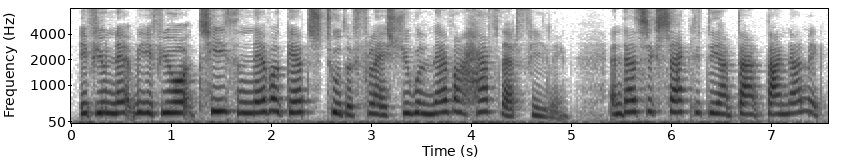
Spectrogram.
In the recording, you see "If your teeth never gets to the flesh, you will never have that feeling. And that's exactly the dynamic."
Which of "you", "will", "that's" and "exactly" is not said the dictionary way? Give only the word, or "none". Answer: exactly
